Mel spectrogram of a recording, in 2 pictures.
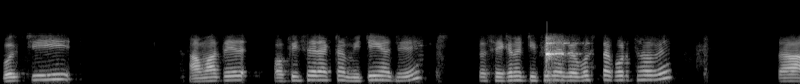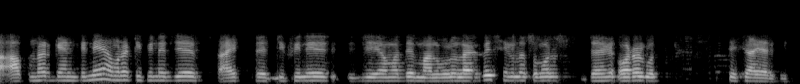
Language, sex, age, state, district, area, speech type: Bengali, male, 45-60, West Bengal, Purba Bardhaman, urban, conversation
